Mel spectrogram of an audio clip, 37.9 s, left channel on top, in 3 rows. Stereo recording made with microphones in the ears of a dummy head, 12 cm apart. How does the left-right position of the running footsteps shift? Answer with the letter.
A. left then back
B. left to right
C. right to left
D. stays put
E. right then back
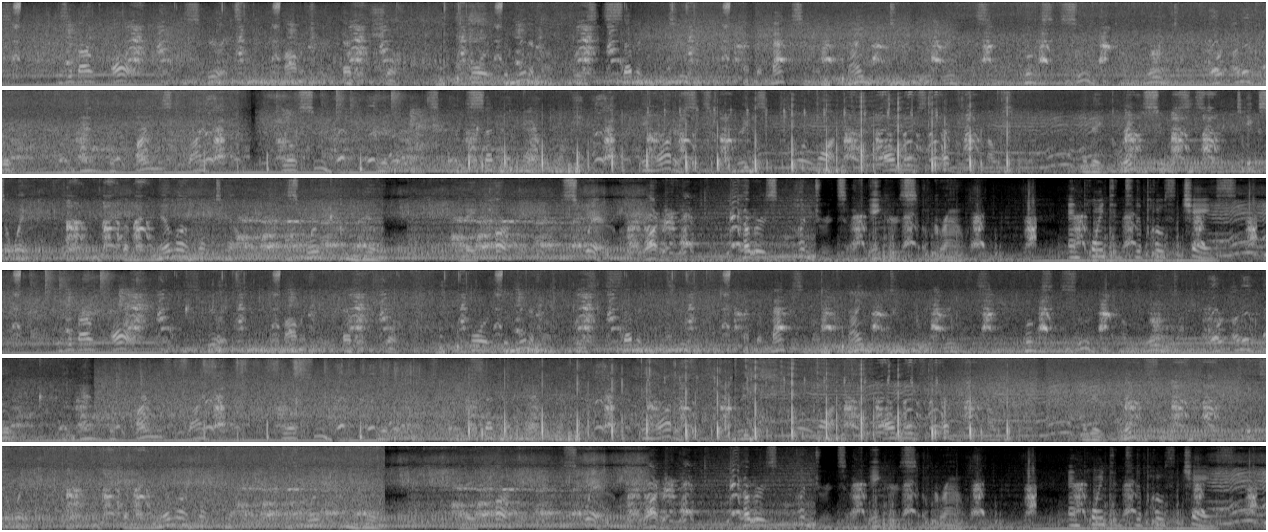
C.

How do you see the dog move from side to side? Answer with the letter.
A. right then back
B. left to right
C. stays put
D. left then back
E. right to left
C.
